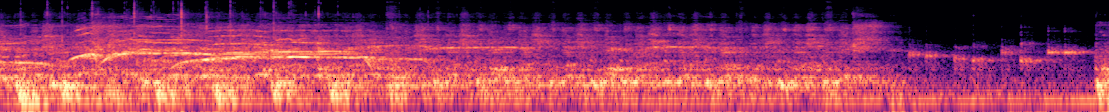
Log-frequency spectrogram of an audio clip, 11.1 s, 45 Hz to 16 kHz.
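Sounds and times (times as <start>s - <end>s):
audience cheering and shouting: 0.0s - 5.5s
beatboxing through microphone: 0.0s - 11.0s.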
